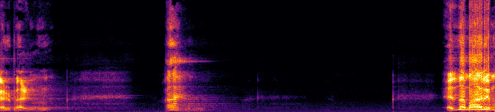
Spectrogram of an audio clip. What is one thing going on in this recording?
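A middle-aged man speaks calmly in short bursts, close through a headset microphone.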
